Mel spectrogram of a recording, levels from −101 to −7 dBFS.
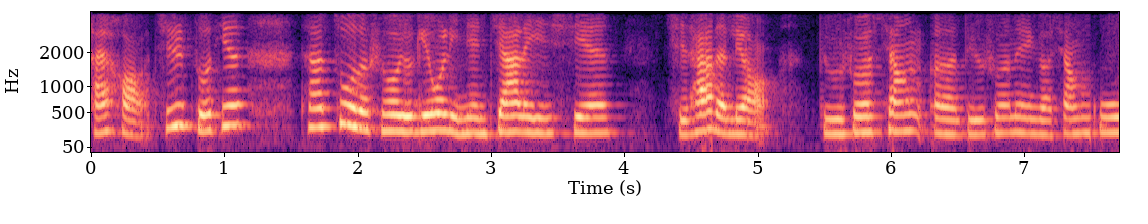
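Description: From 4.58 s to 7.50 s, the speech breaks up with repeated packet loss, heard as a robotic sound. Dozens of short holes, none longer than about 16 ms, are each patched by stretching the preceding sound, so roughly a tenth of that stretch is filler. Unlike a single dropout or steady codec grit, the damage comes as a rapid, ongoing stutter, layered over the call path's narrowband tone with nothing above 4 kHz.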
